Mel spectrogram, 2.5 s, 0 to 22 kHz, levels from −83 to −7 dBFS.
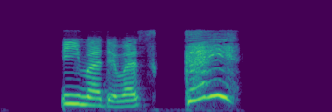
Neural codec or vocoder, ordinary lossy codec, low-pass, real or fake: none; none; 7.2 kHz; real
